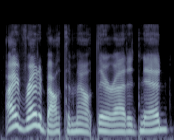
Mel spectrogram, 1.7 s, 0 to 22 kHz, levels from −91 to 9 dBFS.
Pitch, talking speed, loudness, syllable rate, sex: 200 Hz, 275 wpm, -17 LUFS, 7.4 syllables/s, female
